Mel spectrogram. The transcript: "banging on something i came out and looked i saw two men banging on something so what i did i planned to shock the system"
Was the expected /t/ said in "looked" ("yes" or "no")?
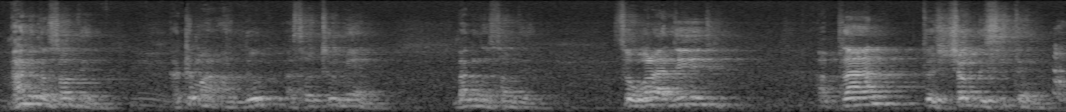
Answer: no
